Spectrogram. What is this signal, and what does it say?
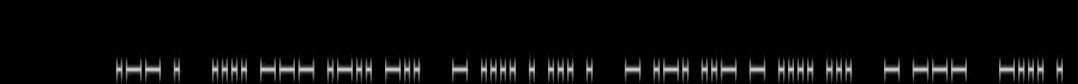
Morse code, heard as a keyed tone, about 25 wpm, 700 Hz. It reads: WE HOLD THESE TRUTHS TO BE
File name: Sets of 9 Words - 25wpm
